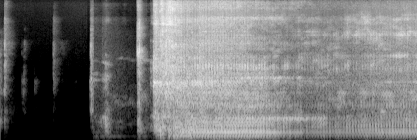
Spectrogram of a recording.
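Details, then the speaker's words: Earthquake Versa tiller, sat a year, just fitted with a new carburetor: small engine runs fast then sags and climbs back unevenly, cycling up and down; idle set below spec so the governor hunts. "you could hear that harmonic when I first started it and you could see it was idling up and down and up and down and the reason it was doing that was the idle was set completely out"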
